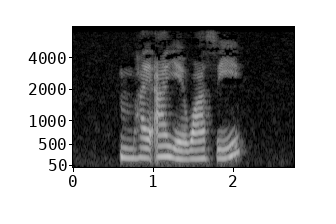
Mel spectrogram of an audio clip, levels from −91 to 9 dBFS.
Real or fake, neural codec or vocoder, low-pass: real; none; 7.2 kHz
